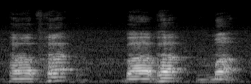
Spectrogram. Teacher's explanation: the tongue has very little role. It is only through the lips you pronounce it.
